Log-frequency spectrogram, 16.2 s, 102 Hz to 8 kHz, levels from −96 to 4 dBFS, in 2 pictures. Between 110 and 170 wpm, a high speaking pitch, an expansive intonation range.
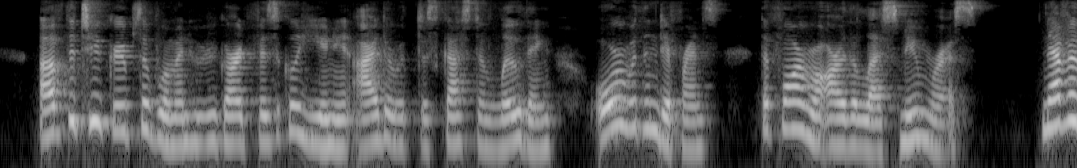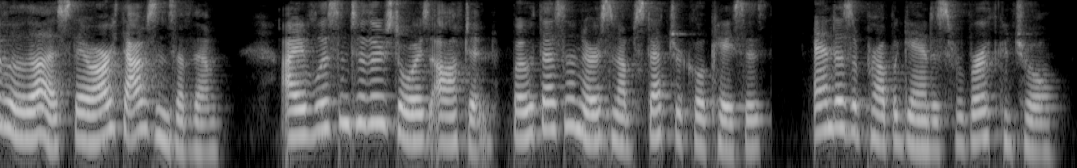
No: average, 195 wpm; high, 205 Hz; wide, 6.0 semitones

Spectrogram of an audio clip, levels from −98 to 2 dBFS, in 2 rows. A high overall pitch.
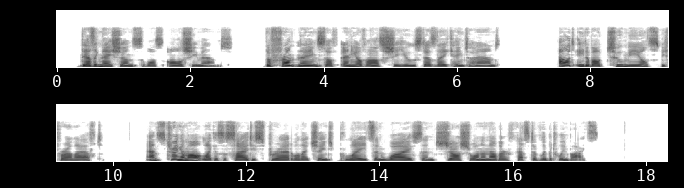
No: medium, 180 Hz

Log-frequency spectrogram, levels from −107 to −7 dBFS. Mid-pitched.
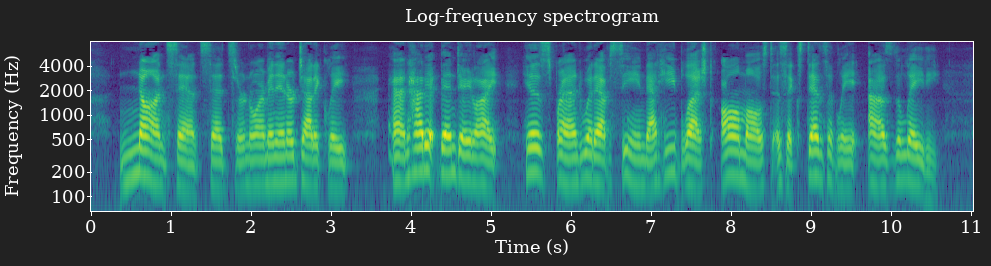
Yes: medium, 150 Hz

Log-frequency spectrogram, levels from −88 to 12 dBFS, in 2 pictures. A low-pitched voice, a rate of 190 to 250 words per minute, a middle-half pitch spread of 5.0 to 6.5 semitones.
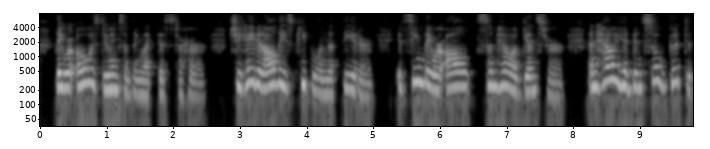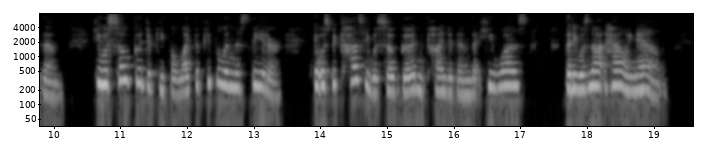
No: high, 225 Hz; average, 200 wpm; wide, 5.4 semitones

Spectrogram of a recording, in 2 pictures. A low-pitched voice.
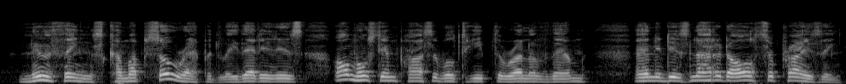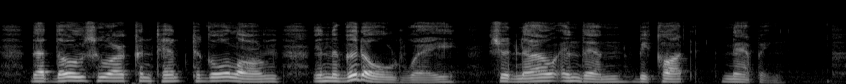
No: medium, 145 Hz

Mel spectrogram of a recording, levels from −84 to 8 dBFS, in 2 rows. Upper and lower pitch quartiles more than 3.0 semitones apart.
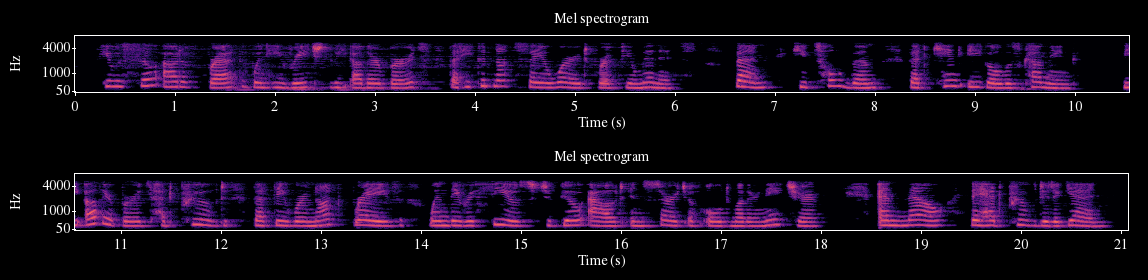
No: narrow, 2.6 semitones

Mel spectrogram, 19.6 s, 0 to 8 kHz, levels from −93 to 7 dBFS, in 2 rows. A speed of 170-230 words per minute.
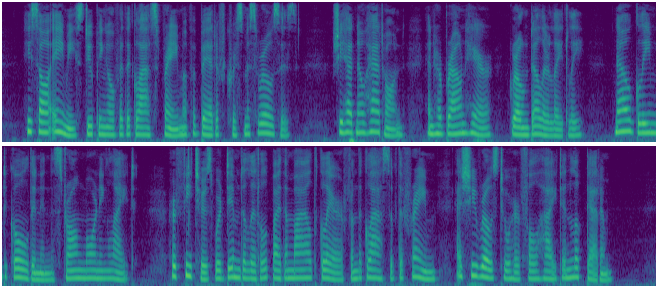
Yes: average, 185 wpm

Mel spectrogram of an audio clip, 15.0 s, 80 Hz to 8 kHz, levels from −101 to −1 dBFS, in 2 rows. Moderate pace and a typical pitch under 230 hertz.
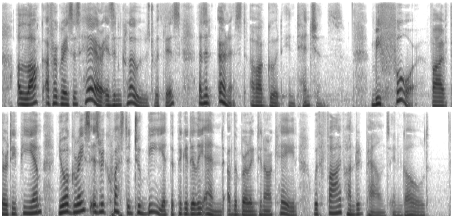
Yes: average, 160 wpm; medium, 140 Hz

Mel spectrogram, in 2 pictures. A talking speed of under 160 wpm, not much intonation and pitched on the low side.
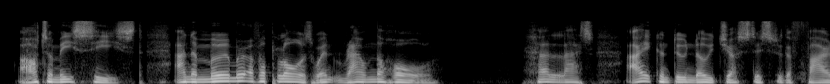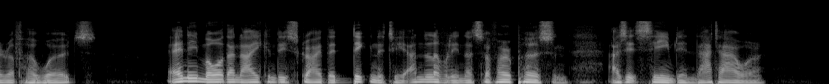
No: average, 150 wpm; average, 3.8 semitones; low, 105 Hz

